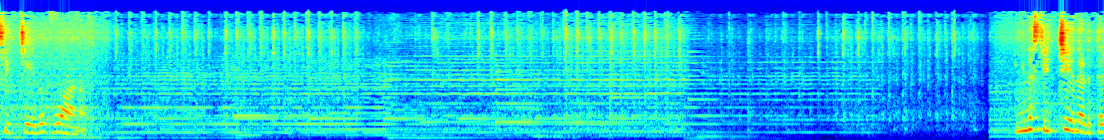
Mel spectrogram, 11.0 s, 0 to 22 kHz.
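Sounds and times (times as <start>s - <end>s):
woman speaking: 0.0s - 1.0s, 10.2s - 11.0s
background music: 0.0s - 11.0s
sewing machine stitching: 0.9s - 9.9s.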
